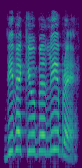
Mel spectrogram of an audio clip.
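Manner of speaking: high cheering cry of the crowd; screaming crowd. A narrator's reading. Crowd on the roadway screaming for a free Cuba, high cheering cry. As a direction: shout it up high like a crowd in the street.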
